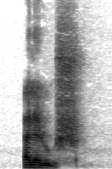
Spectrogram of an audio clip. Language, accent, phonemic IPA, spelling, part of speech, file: French, France, /a la luʃ/, à la louche, adverb, LL-Q150 (fra)-à la louche.wav
- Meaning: roughly, approximately, give or take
